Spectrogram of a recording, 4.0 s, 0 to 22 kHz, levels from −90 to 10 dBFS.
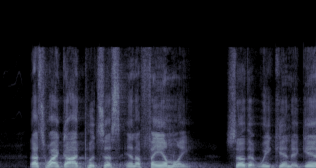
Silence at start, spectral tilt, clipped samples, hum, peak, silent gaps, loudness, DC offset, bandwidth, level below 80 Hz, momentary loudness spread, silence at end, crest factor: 0.4 s; -4.5 dB/octave; under 0.1%; none; -10 dBFS; none; -28 LUFS; under 0.1%; 16 kHz; -74 dBFS; 7 LU; 0 s; 18 dB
